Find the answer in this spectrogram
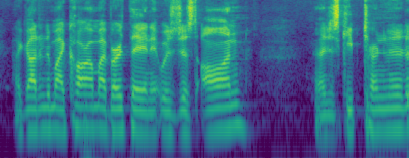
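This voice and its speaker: A man amid noticeable background noise. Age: 20s. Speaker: stand-up comedian. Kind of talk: stand-up.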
